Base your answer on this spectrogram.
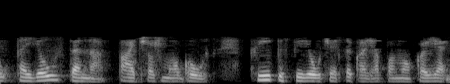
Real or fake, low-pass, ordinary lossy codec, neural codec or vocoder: fake; 3.6 kHz; MP3, 16 kbps; codec, 16 kHz, 0.8 kbps, ZipCodec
